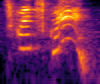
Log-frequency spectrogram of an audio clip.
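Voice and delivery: very high tiny squeak; squeaky mouse. Acted. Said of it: "said Mouse".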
